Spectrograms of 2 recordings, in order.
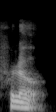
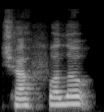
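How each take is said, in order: First: No vowel follows the first consonant. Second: A short schwa vowel follows the first consonant. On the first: "you can drop that for just twolo" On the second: "sometimes a schwa"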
